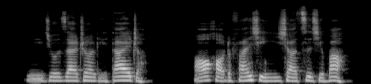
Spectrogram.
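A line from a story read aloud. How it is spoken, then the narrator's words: Cold. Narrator (Chinese): 莫凡也对这女孩没什么好感，冷冷地说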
